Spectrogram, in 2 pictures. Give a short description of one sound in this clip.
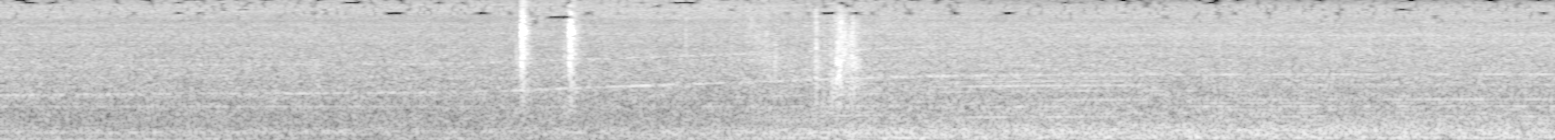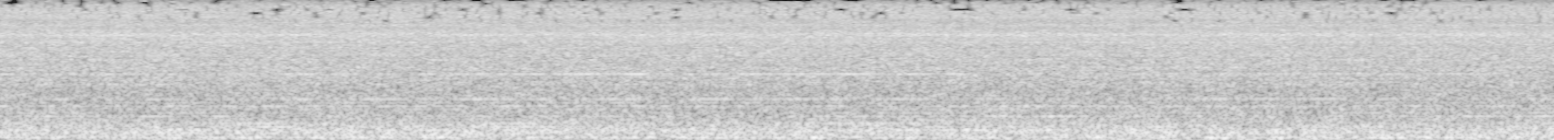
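Jet engines roar and whine, rising in pitch as they spool up.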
